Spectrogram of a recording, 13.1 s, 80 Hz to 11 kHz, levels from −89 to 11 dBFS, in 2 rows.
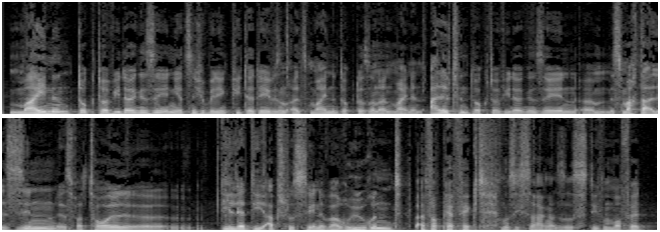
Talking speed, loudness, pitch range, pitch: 175 wpm, -22 LUFS, 95-135 Hz, 110 Hz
